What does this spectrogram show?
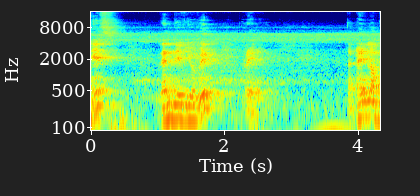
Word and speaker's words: Rendezvous: In this unit, first lesson, A reading is Rendezvous with Ray, not Rendezvous. Actual pronunciation is Rendezvous with Ray.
